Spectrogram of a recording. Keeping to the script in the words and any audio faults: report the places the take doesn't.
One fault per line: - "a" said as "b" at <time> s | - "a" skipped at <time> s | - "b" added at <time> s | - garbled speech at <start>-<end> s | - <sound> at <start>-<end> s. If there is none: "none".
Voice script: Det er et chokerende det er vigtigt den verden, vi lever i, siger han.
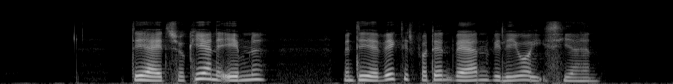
- "emne men" added at 2.2 s
- "for" added at 4.1 s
